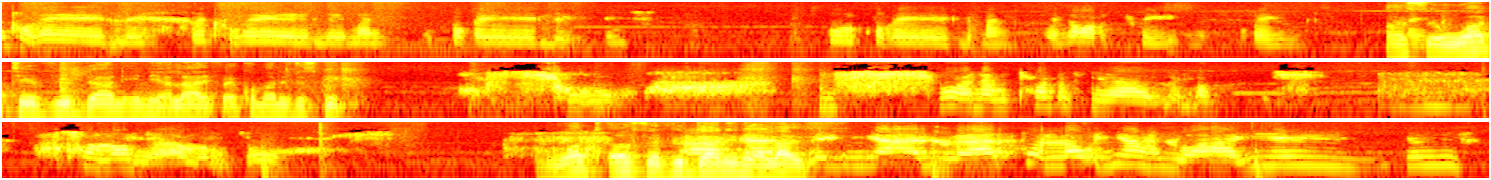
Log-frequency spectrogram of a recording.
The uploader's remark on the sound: Deliverance over the phone in JESUS NAME.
